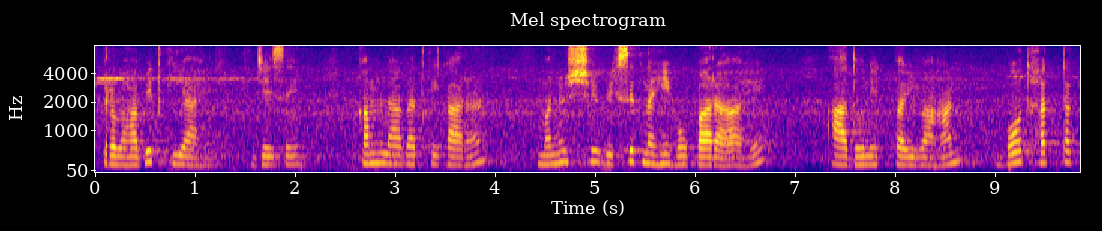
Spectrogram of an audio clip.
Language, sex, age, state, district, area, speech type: Hindi, female, 18-30, Madhya Pradesh, Hoshangabad, urban, spontaneous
